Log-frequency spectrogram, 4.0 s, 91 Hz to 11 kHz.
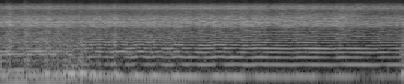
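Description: A guitar played through the fuzz effect of a Zoom G7.1ut multi-effects pedal with a vacuum tube, giving a loud, dense, sustained distorted tone with rich harmonics that rings steadily throughout.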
